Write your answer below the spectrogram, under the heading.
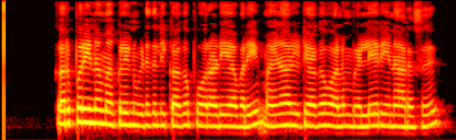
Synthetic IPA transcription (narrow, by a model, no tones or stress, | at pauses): kɐɾɯpɐɾinɐmɐkːɐɭɪnʋɪɽɐðɐlɪkːaːɣɐpoːɾaːɽɪjaːʋɐɾɐɪmɐɪnaːɾiʈːɪjaːɣɐʋaːlɯmʋɛɭːeːɾinɐːɾɐsɯ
